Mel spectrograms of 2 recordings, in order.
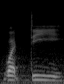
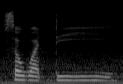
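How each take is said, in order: First: The greeting is said with its first syllable dropped. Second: The greeting is said with all three syllables. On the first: It is a casual, informal greeting. "It's shortened to Waddee" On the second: It is the standard greeting. "So hello in Thai is Sawadee"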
